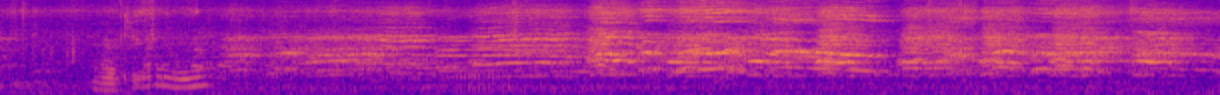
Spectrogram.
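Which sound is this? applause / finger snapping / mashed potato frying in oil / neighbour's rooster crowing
neighbour's rooster crowing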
